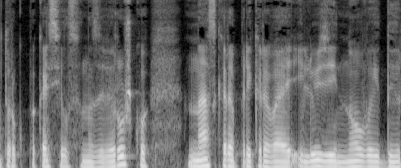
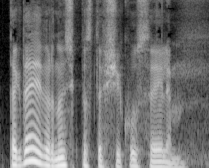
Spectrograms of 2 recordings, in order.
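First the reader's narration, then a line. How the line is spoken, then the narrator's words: Sigh. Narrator (Russian): вздохнула спичка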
